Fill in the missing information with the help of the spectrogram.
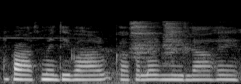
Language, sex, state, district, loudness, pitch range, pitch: Hindi, female, Rajasthan, Bikaner, -19 LUFS, 215-225 Hz, 220 Hz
